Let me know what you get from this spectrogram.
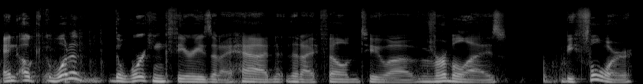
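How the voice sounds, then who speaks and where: A man's voice: medium pitch, slight background noise. A man giving casual let's play commentary on a video game, thinking aloud in a hesitant, self-questioning, rambling way.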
